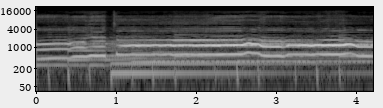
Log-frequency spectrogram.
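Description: A woman's voice singing a long held note with no clear words, sliding up at the start and wavering partway through, over steadily fingerpicked acoustic guitar that changes chord about a second in.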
